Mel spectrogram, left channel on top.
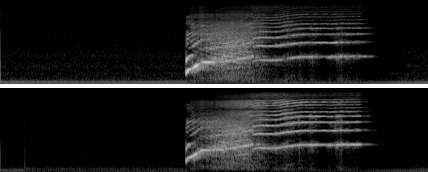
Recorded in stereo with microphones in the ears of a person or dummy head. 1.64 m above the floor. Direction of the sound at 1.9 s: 10° left (ahead or behind).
